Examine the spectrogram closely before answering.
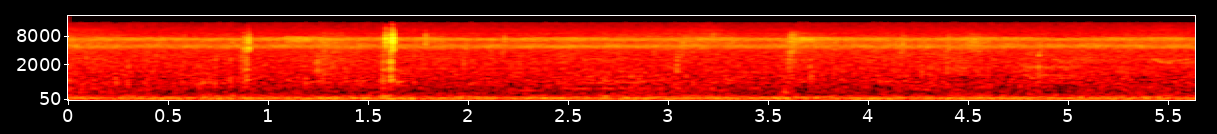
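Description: A young monkey chews and smacks softly on food.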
